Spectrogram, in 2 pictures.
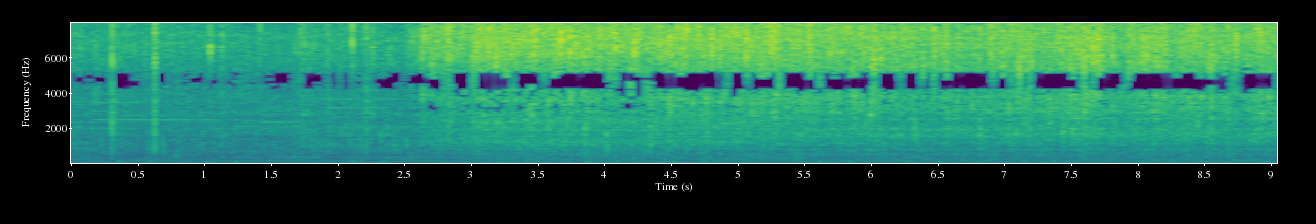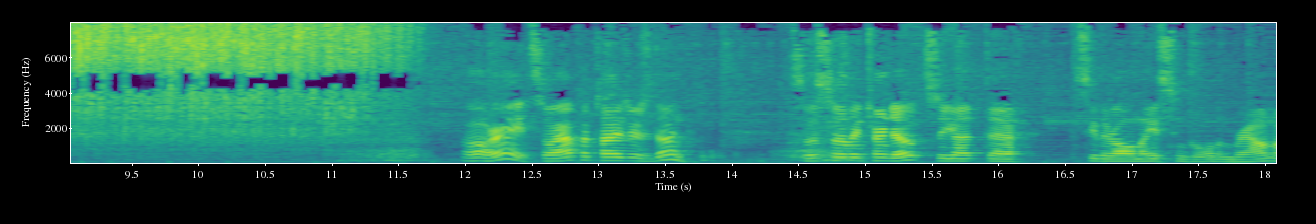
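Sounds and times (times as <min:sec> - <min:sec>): food deep-frying in oil: 0:00.0 - 0:11.8.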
